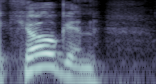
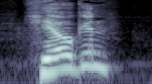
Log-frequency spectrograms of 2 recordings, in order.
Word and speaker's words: Keoghan: Barry Keoghan of Banshees. Keoghan. Never will pronounce that right on the first try, but he's there as well.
